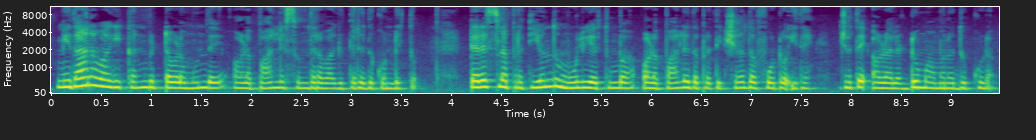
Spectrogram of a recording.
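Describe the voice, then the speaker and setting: A woman storyteller reading a story aloud with even, expressive narration. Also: medium pitch, normal speed. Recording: dull lo-fi recording.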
